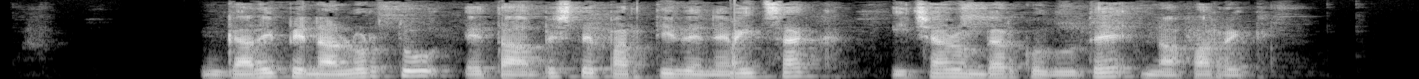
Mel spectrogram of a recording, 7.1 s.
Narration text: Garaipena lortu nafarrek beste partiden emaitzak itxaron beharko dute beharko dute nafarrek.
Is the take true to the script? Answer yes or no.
no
